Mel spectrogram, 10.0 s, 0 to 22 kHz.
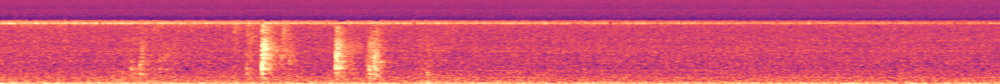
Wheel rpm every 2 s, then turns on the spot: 0, 0, 0, 0, 0.
none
